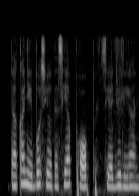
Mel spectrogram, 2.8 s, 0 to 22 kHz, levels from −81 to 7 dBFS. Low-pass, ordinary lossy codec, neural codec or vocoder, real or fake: 9.9 kHz; none; vocoder, 22.05 kHz, 80 mel bands, WaveNeXt; fake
